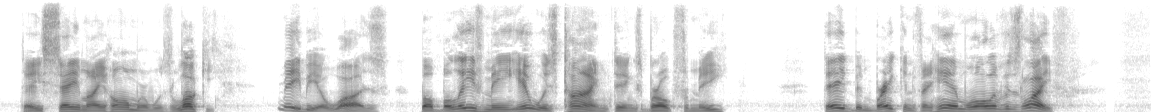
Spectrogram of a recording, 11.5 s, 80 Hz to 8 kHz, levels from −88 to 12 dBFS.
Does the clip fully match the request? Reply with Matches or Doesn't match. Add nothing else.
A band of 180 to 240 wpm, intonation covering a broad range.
Doesn't match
